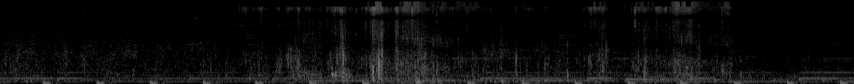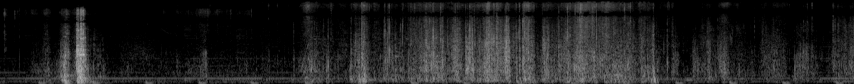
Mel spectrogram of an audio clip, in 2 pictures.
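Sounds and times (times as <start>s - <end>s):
footsteps crunching over rough ground: 0.0s - 17.0s.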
